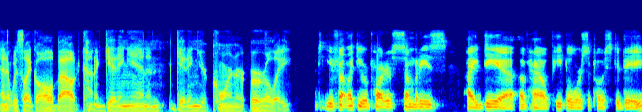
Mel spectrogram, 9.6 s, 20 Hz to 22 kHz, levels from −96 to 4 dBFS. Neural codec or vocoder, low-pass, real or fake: vocoder, 44.1 kHz, 128 mel bands every 512 samples, BigVGAN v2; 7.2 kHz; fake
